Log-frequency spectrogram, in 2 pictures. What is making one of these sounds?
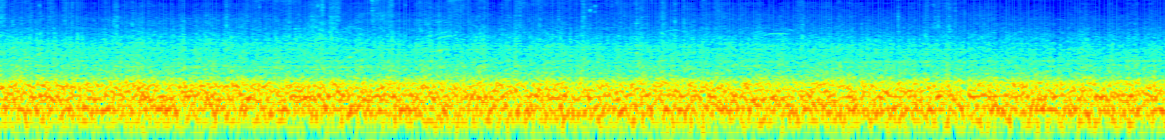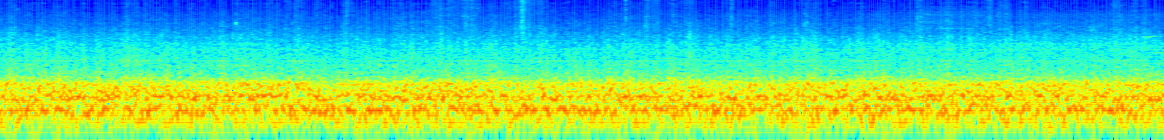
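Jet engines roar steadily as an airliner climbs after takeoff.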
